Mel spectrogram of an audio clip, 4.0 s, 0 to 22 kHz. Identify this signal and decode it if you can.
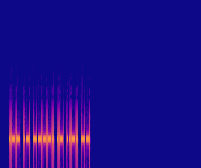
Morse code, heard as a keyed tone, about 50 wpm, 700 Hz. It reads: WA9AFM
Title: USA Call Signs 50wpm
